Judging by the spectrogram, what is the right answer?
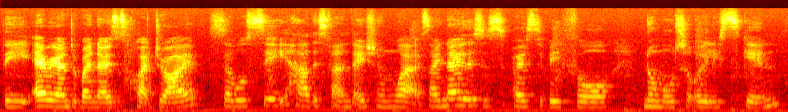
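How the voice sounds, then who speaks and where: A woman's voice: medium pitch, steady tone, moderate pace, a bit bright, low-quality recording. A woman reviewing makeup in a casual, chatty way, sounding a little nasal from a cold. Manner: chatty, talks while applying makeup. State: nasal from recovering flu. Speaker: beauty vlogger. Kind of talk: casual product review and demo.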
